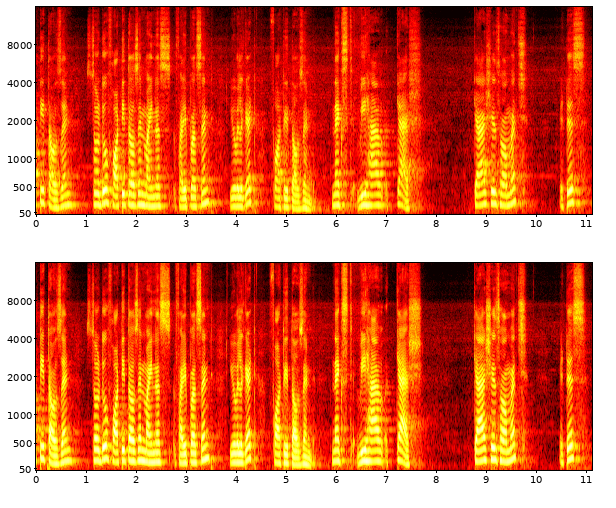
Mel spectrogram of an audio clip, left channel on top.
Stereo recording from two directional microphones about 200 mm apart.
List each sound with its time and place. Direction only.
0.0 s speech: 45° right (ahead or behind)
1.0 s a woman's voice: 25° right (ahead or behind); by 7.7 s 50° right (ahead or behind)
8.7 s a woman's voice: 50° right (ahead or behind)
